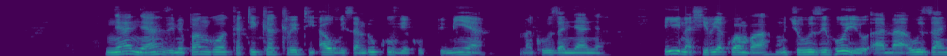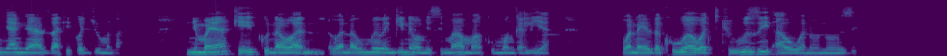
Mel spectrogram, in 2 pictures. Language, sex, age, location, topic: Swahili, male, 25-35, Kisumu, finance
